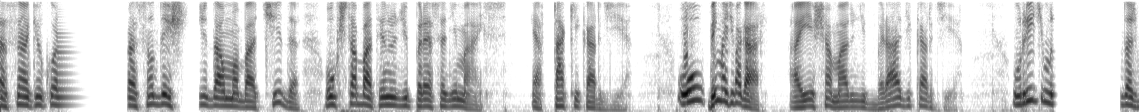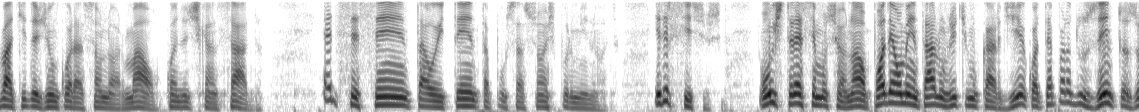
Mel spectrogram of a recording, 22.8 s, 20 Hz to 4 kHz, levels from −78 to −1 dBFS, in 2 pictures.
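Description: From 0.58 to 1.29 s the speech stops and the last sound trails off as a fading buzz, then about 0.41 s of silence, before it resumes exactly where it paused. This is a call audio freeze: packets were likely held up and the jitter buffer ran dry, inserting roughly 0.69 s of delay with nothing lost.

At 1.79 to 2.11 s a similar fading buzz and a brief silence precede speech that picks up further along. This is a long network dropout, likely from packets never arriving, so about 0.2 s of audio is simply gone.

From 7.00 to 9.24 s the speech sounds hurried at unchanged pitch, running about 130% speed. This is a jitter buffer speed-up: the receiver trimmed many short pitch-period slices, around 0.7 s in all, to shrink excess buffered delay.

At 10.52 to 11.22 s another call audio freeze occurs, almost entirely silent after a short fade. Delayed packets likely emptied the buffer again, adding about 0.68 s of gap without loss.

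From 17.45 to 20.82 s a second jitter buffer speed-up runs the speech at about 120%, again cutting around 0.7 s. Throughout, the call path passes nothing above 4 kHz, which fits G.711 mu-law at 64 kbps.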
